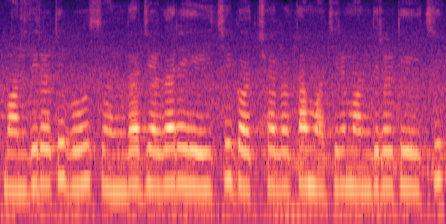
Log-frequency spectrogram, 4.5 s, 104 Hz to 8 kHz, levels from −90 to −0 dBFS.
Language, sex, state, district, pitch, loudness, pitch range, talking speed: Odia, female, Odisha, Khordha, 220 Hz, -15 LUFS, 215-225 Hz, 135 wpm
